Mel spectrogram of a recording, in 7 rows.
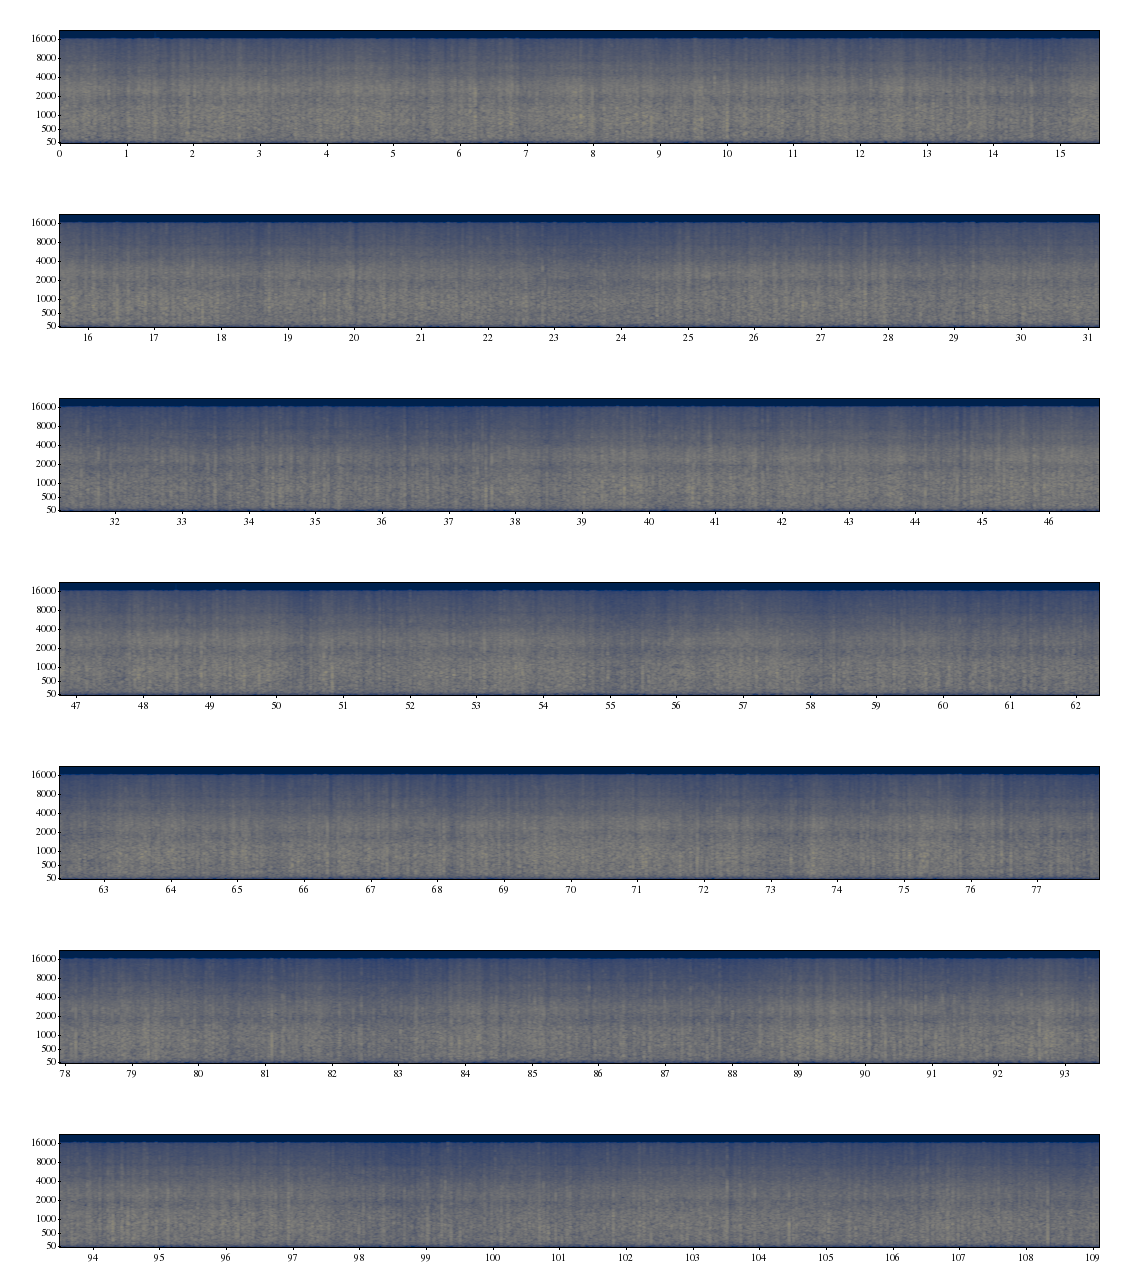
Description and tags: Rain on canvas tent
Rain falling on canvas tent while camping in Exmoor. Recorded with Canon D550.
drip, static, field-recording, wet, rain, dripping, water, splash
